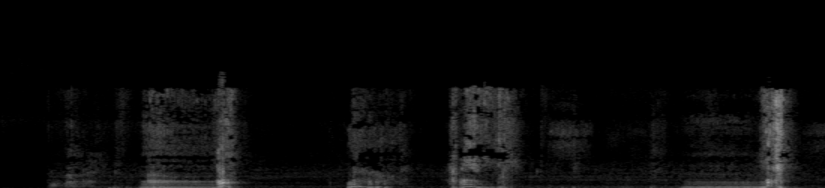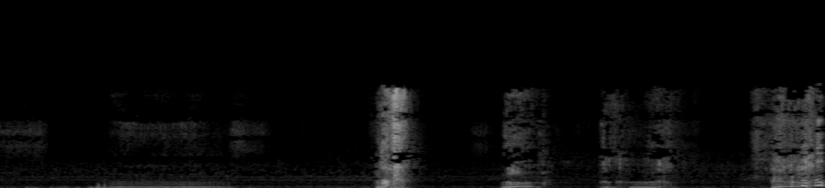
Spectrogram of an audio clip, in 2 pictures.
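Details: Aggressive growling from a Golden Retriever: low rumbling growls held for a second or more, broken by sudden sharp barks and snarls at irregular intervals over about sixteen seconds.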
